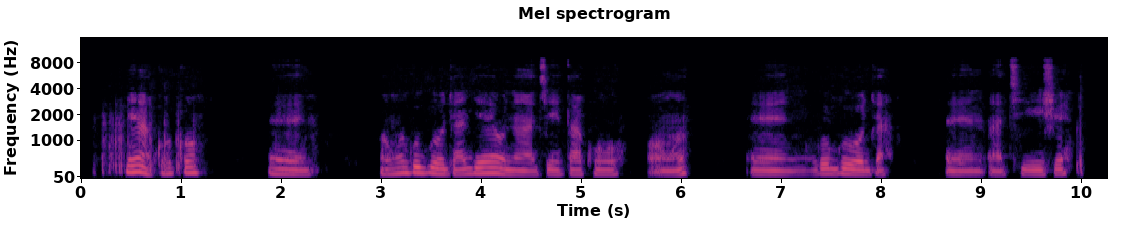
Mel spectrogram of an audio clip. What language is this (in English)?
Yoruba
